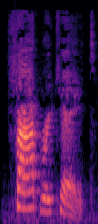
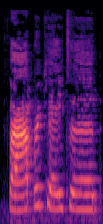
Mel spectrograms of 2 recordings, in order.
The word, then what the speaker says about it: fabricate: next word is fabricate the stress is on the first part fabricate it means to invent in order to deceive for example officers fabricated evidence let's continue with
